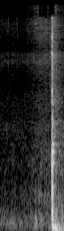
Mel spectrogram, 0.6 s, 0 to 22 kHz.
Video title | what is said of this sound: #지리산에서 놀자12(장작패기,땔감마련) | 돌 소리가 나는데. 그거 쪼개기 진짜 힘들다.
